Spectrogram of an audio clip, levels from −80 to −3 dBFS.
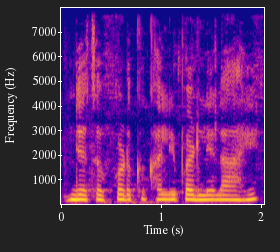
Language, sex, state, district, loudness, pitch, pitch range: Marathi, female, Maharashtra, Pune, -15 LUFS, 195 Hz, 190-200 Hz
